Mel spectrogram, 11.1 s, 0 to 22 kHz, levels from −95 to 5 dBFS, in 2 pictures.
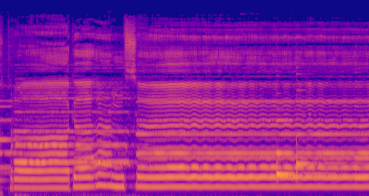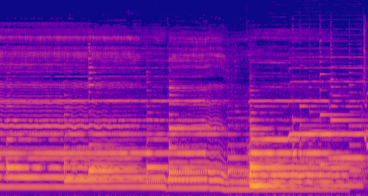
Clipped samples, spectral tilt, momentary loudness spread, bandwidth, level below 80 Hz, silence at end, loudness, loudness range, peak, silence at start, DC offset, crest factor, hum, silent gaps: under 0.1%; -4.5 dB/octave; 6 LU; 16 kHz; -72 dBFS; 0 s; -26 LUFS; 3 LU; -6 dBFS; 0 s; under 0.1%; 20 dB; none; none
